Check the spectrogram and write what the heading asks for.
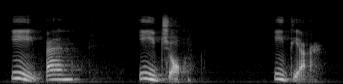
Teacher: When 一 is followed by a non-4th tone, it becomes the 4th tone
